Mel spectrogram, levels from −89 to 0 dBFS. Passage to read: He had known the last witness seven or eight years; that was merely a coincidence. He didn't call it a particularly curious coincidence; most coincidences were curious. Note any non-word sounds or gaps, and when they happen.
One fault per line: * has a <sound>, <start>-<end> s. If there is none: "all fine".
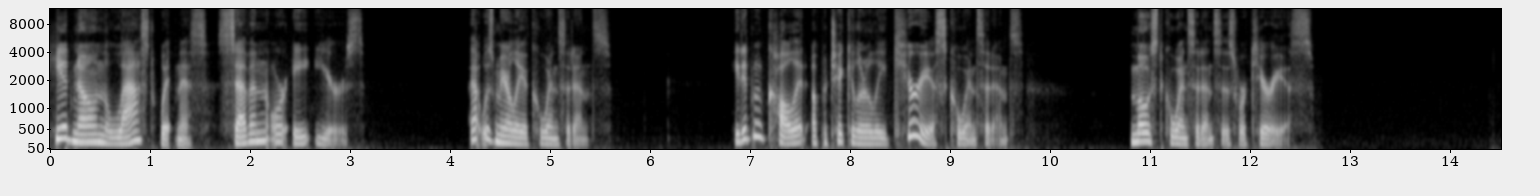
all fine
